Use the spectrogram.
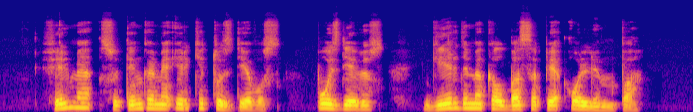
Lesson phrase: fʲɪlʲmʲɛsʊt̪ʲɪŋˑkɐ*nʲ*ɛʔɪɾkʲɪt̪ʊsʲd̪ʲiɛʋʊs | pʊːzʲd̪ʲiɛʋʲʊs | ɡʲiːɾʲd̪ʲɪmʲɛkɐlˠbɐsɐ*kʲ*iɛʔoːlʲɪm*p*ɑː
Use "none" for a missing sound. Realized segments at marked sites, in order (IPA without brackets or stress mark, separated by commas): mʲ, pʲ, p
